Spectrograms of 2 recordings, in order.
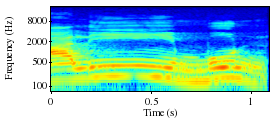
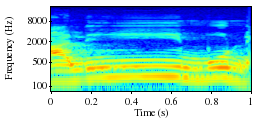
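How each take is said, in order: No difference in how they are said.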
